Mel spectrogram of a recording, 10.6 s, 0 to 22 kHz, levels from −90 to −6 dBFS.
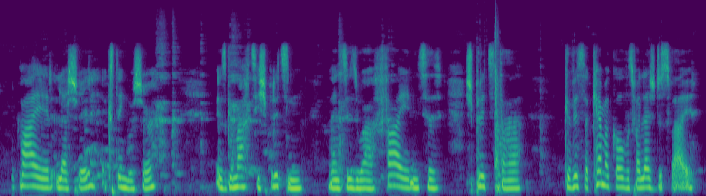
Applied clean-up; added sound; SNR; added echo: classical method log-MMSE.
